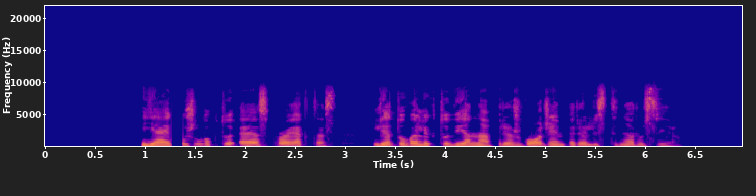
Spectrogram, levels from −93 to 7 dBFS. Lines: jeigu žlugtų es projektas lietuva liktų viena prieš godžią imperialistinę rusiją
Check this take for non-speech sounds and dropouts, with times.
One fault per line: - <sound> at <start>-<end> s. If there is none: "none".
- dropout at 1.3-1.4 s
